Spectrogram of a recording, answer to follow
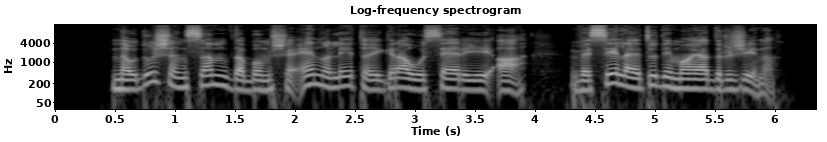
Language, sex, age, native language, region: Slovenian, male, 30-49, Slovenian, Savinja region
